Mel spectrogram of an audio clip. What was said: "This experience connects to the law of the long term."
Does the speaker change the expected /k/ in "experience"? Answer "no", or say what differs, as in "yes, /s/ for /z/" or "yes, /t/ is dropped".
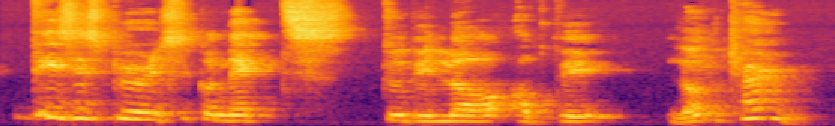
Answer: yes, /k/ is dropped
